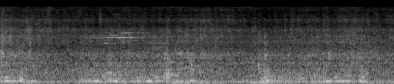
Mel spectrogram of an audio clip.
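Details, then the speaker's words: LG 8 kg top-load inverter washing machine with a complaint of noise and no spin: during the wash cycle, a low steady hum with soft swishes about every two seconds as the drum rocks; the wash action is normal. "तो पहले इसके हम wash check करेंगे, जो कि wash चालू हो गया है अभी। काफ़ी अच्छे से धो रहा है ये। तो वॉश में तो कोई फ़िलहाल प्रॉब्लम नहीं है।"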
